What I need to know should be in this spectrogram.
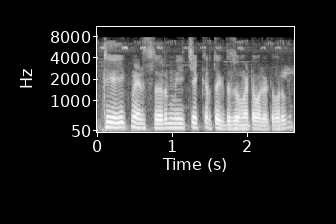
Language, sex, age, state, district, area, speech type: Marathi, male, 18-30, Maharashtra, Sangli, urban, spontaneous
